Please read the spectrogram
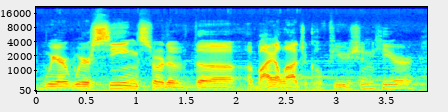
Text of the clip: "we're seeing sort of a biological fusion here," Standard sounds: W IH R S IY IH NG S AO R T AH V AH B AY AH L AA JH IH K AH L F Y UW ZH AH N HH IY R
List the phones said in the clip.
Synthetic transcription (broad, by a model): W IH R S IY IH NG S AO R T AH V AH B AY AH L AA JH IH K L F Y UW ZH AH N HH IY R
